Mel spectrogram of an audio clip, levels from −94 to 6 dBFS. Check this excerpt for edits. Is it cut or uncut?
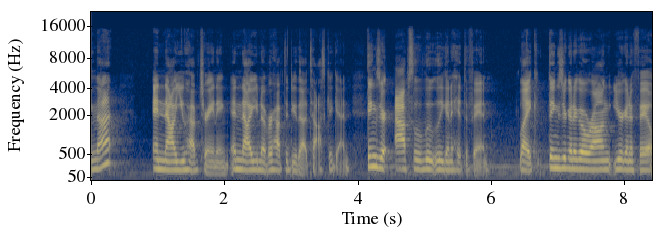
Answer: cut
